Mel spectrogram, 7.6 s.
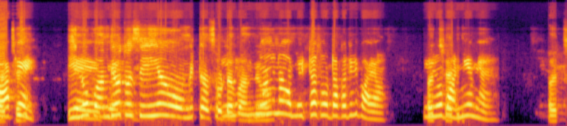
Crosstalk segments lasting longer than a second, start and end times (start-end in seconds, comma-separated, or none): none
